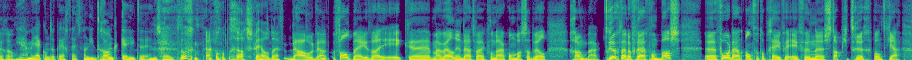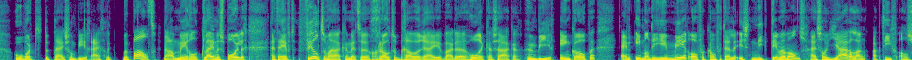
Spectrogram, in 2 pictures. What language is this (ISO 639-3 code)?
nld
